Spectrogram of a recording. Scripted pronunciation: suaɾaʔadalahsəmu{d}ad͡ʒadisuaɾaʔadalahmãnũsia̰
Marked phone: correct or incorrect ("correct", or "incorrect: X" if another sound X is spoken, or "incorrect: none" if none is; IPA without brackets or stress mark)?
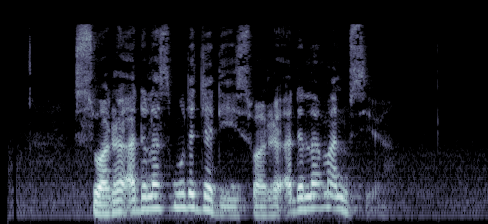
correct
